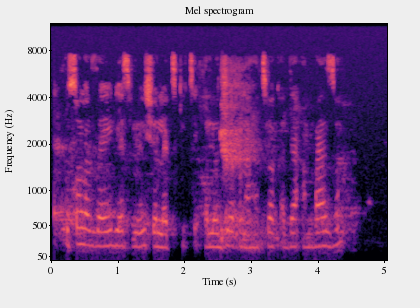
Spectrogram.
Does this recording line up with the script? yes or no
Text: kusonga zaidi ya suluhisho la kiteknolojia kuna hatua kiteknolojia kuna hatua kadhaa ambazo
no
